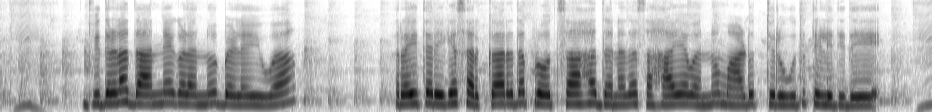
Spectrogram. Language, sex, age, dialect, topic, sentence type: Kannada, female, 18-24, Mysore Kannada, agriculture, question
